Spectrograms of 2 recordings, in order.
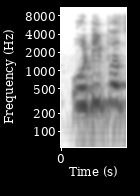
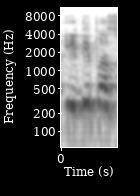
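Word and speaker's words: Oedipus: হবে ঠিক আছে সোপোক্লিসের লেখা ইডিপাস দা কিং ওডিপাস বলবে না ইডিপাস হয় প্রোনাউন্সিয়েশন ইডিপাস দা কিং ঠিক আছে ইউরিপিডিসের মিডিয়া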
